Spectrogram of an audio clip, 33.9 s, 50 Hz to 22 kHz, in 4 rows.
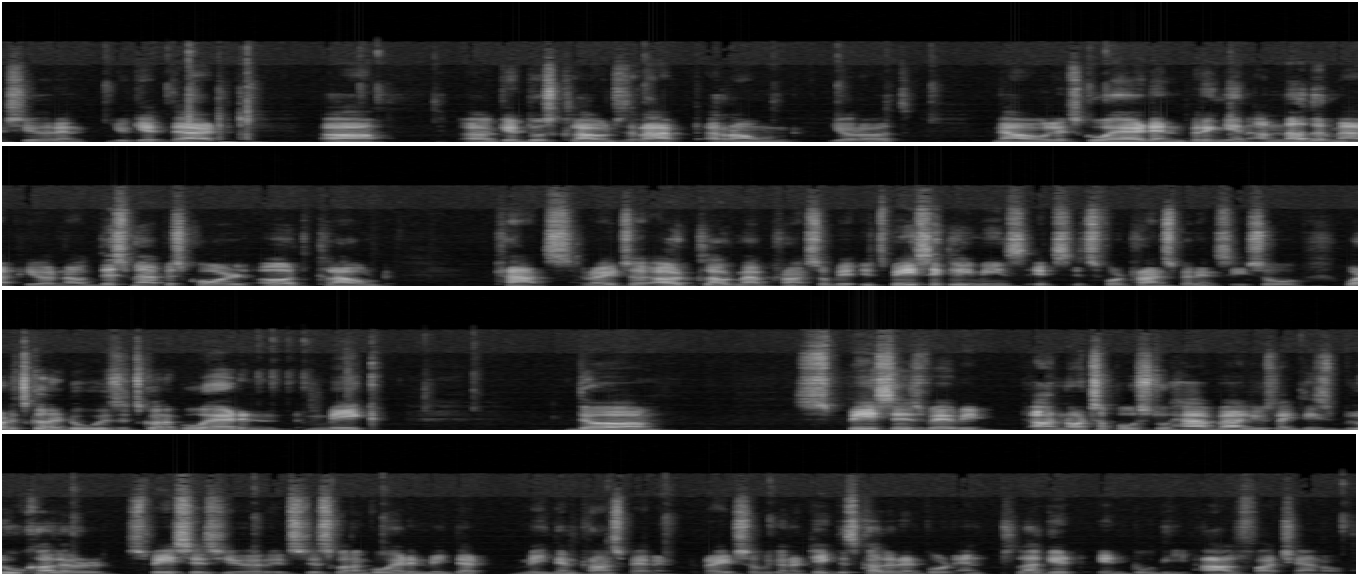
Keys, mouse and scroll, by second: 0.0-0.5 middle drag, 0.9 click, 1.2 shift+d, 2.6-3.9 middle drag, 4.7-5.1 middle drag, 5.5 middle click, 6.7 click, 19.7 middle click, 25.0-25.8 middle drag, 26.2-26.9 middle drag, 27.5 middle click, 29.3 middle click, 30.2-33.8 drag.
